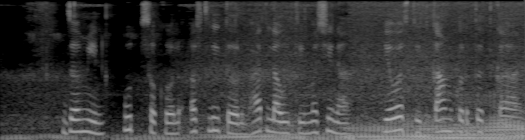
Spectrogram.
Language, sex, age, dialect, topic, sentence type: Marathi, female, 18-24, Southern Konkan, agriculture, question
